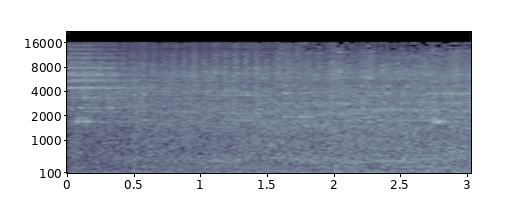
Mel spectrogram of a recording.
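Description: A tram pulls away on a street outside a private house, making a steady rail rumble with faint wheel clatter that swells slightly as it goes.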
